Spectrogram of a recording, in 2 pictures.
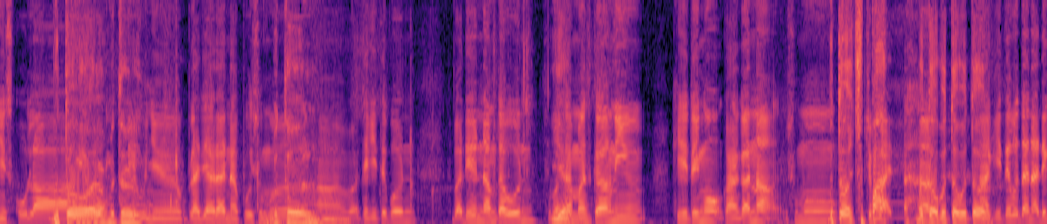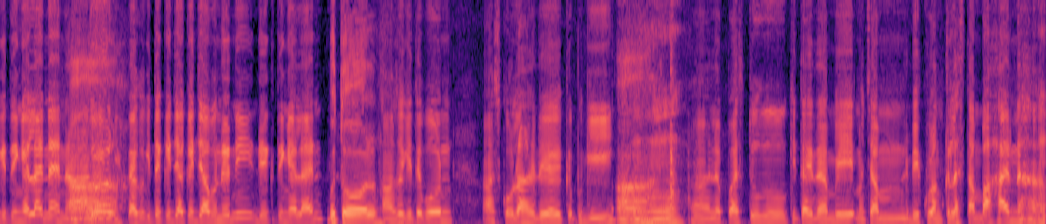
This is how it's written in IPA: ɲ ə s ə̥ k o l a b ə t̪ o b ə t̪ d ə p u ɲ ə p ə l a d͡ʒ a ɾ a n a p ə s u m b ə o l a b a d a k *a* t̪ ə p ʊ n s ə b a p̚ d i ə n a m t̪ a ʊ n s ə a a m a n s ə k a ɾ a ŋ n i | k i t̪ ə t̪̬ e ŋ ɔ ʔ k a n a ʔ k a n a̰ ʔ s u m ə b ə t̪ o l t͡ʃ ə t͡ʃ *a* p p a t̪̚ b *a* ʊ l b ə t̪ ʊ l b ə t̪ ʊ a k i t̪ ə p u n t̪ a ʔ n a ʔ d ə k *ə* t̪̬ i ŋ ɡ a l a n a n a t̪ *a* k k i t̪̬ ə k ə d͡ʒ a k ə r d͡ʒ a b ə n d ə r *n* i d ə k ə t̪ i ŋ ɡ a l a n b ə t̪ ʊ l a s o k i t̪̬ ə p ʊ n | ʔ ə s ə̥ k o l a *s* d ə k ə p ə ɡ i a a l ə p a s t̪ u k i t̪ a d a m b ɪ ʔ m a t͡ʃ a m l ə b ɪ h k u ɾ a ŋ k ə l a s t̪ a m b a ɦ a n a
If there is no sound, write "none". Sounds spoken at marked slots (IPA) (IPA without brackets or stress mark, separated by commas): i, ə, ə, ə, a, n, h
